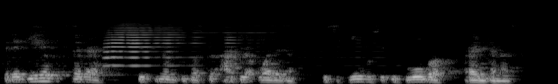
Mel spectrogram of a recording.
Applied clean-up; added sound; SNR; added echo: classical method WPE with log-MMSE.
